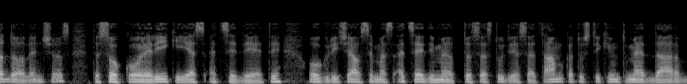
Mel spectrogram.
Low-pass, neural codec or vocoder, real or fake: 7.2 kHz; codec, 16 kHz, 0.4 kbps, LongCat-Audio-Codec; fake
